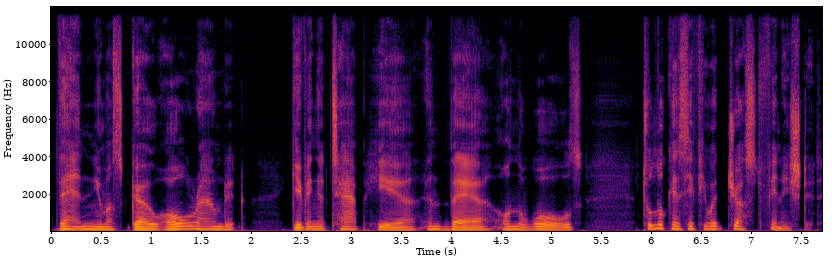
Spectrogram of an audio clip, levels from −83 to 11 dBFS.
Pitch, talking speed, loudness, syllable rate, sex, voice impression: 135 Hz, 195 wpm, -19 LUFS, 4.7 syllables/s, male, masculine, middle-aged, slightly bright, halting, raspy, sincere, slightly mature, friendly, kind, modest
